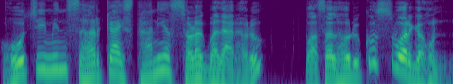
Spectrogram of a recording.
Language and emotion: Nepali, happy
